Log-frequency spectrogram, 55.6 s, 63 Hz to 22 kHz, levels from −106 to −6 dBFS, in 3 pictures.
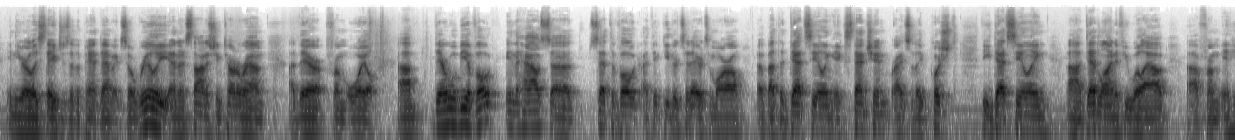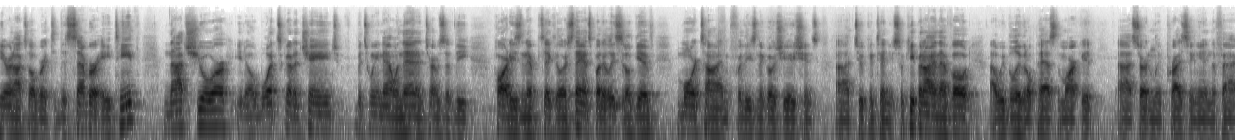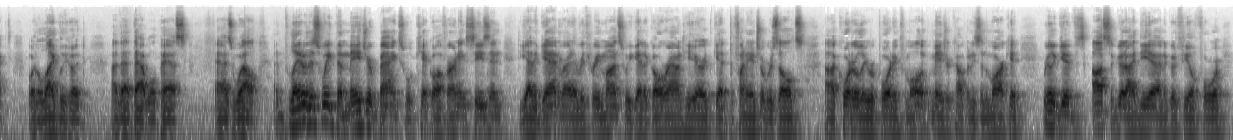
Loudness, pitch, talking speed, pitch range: -23 LUFS, 85 Hz, 190 wpm, 85-95 Hz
